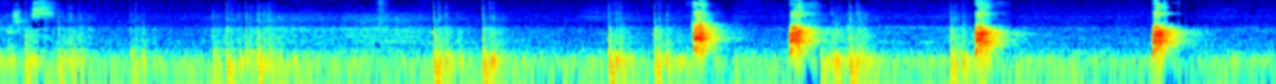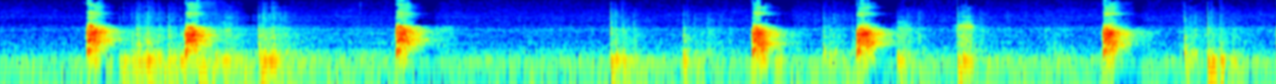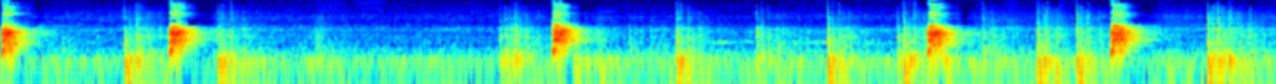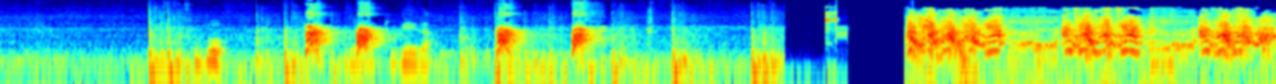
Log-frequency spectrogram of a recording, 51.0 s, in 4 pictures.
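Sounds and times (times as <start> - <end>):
dog barking: 6.9 - 8.3, 9.7 - 10.2, 11.5 - 12.0, 13.6 - 14.0, 14.6 - 15.0, 16.7 - 17.2, 20.3 - 20.7, 21.3 - 21.8, 23.8 - 24.2, 25.5 - 25.9, 27.2 - 27.6, 31.0 - 31.5, 34.8 - 35.2, 36.6 - 37.1, 41.3 - 42.2, 43.2 - 44.4, 47.4 - 51.0.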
